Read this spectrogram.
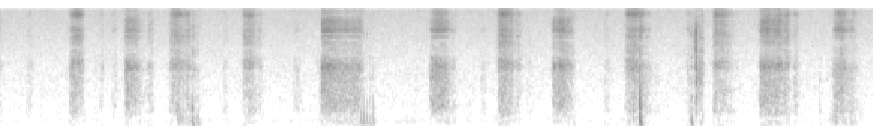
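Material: Paper.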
